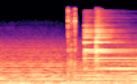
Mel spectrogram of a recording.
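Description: Background music under an end-screen sound effect: a quick double click about a second in, then a bright bell chime that rings out and fades.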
